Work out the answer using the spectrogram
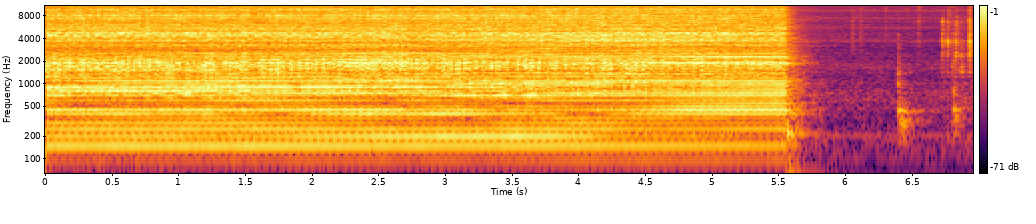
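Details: Philips 3300 superautomatic making espresso, grinder set at 2, largest bean amount, smallest output, medium heat: even, steady grinder whir holding one pitch for about five seconds, then a clean stop; the grinder sounds healthy.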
